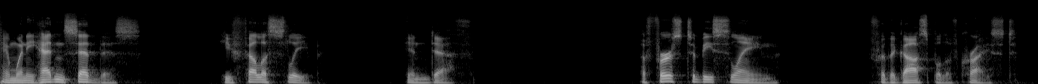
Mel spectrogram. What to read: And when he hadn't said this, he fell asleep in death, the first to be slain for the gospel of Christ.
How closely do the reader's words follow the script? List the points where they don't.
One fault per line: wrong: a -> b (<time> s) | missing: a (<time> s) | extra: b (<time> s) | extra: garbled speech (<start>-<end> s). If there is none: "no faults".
no faults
